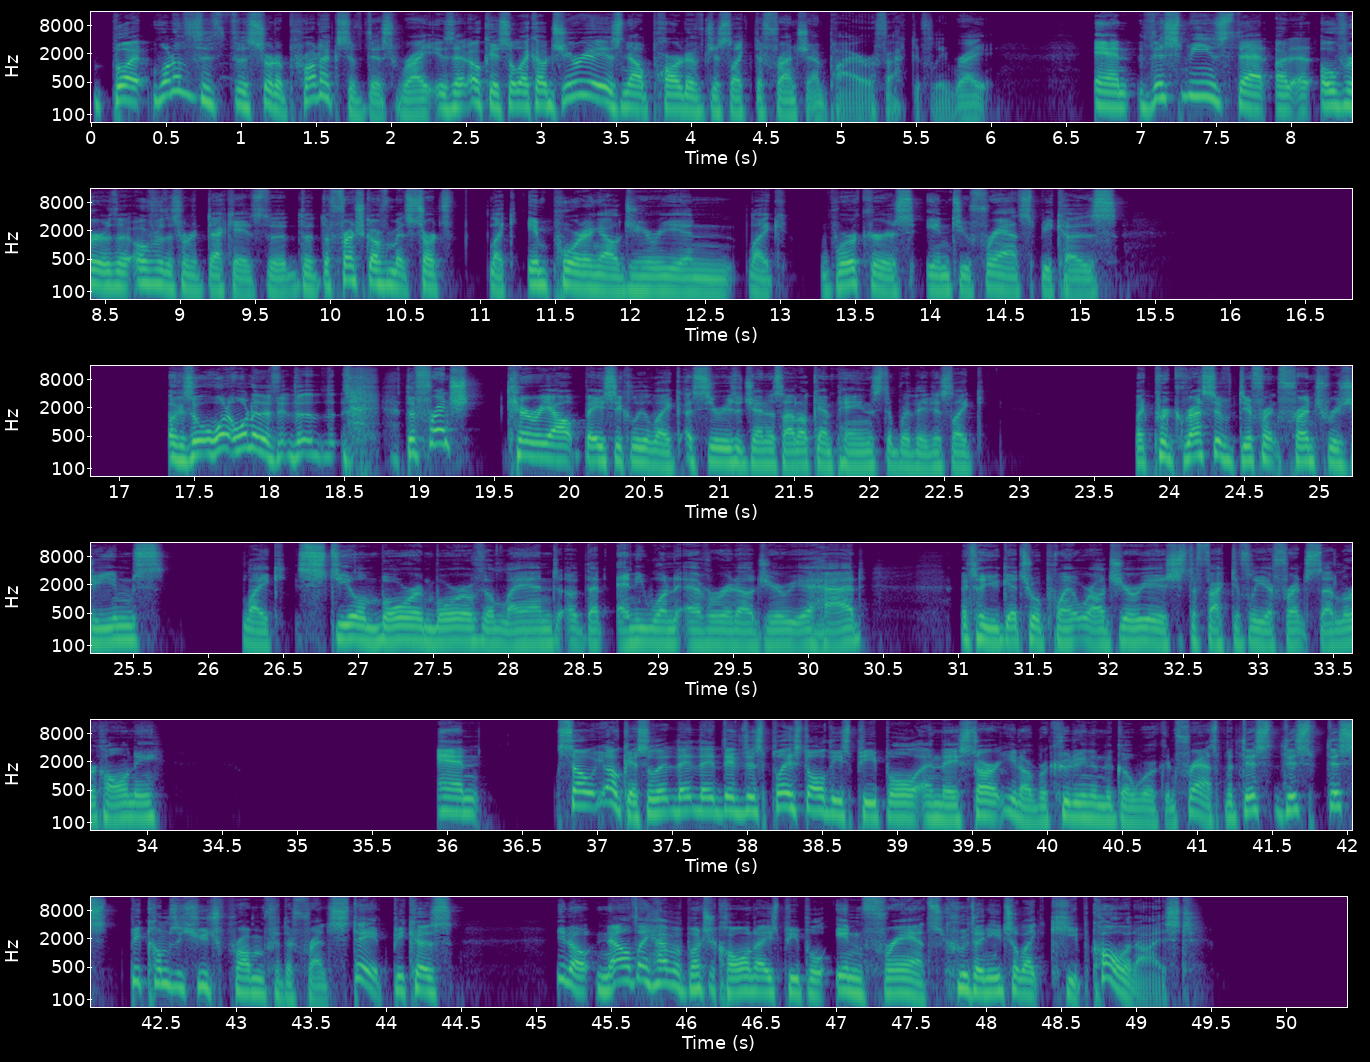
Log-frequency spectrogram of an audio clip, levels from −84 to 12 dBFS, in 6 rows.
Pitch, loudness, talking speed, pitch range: 135 Hz, -21 LUFS, 200 wpm, 115-160 Hz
